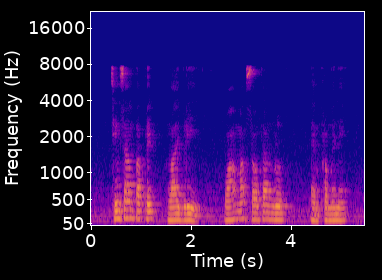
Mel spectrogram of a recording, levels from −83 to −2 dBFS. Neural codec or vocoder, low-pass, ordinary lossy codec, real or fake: none; none; none; real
